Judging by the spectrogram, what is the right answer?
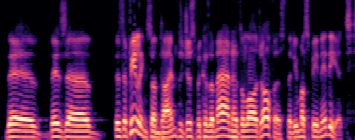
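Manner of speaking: put-on over-the-top mid-Atlantic accent. Describing a film's ad agency president, quoting him in a ridiculous movie mid-Atlantic accent. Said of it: "ridiculous movie mid-Atlantic accent".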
